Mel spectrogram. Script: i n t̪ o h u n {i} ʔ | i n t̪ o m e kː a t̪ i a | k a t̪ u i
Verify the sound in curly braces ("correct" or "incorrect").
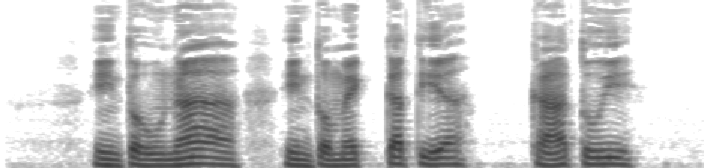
incorrect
